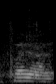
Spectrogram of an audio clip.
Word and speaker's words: Klingon: So in my mind, the correct way to pronounce Klingon is the way I say it, or the way Christopher Lloyd says it, because he was first.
